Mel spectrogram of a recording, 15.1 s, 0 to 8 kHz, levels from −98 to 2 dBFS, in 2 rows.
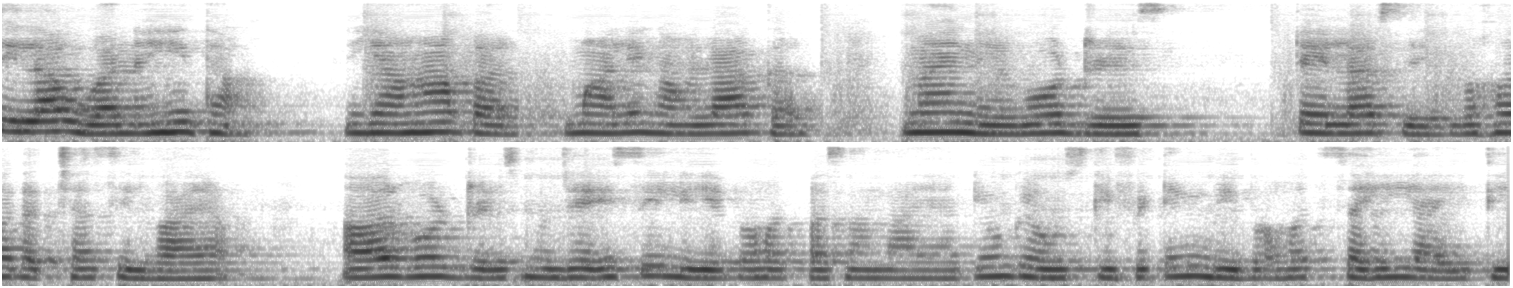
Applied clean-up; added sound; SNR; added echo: neural separator model SepFormer DNS4.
